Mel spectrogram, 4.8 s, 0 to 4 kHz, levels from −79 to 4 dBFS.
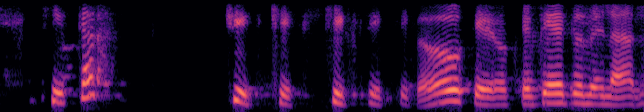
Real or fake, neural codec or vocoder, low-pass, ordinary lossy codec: fake; codec, 16 kHz, 1 kbps, X-Codec, HuBERT features, trained on general audio; 3.6 kHz; none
